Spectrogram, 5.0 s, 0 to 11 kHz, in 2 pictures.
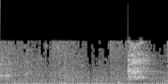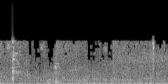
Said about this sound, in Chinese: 啊，当爬坡的时候，你能觉得这2.7升发动机底气是不足，越到上边，你看干踩不走。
